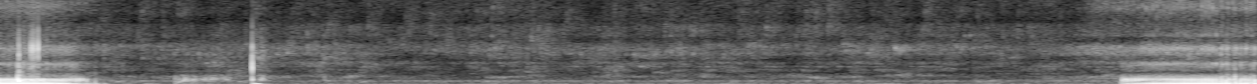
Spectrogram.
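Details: Pug sleeping with eyes open, snoring: two loud, buzzing snores with a quiet pause between them, noisy short-nosed dog breathing.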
